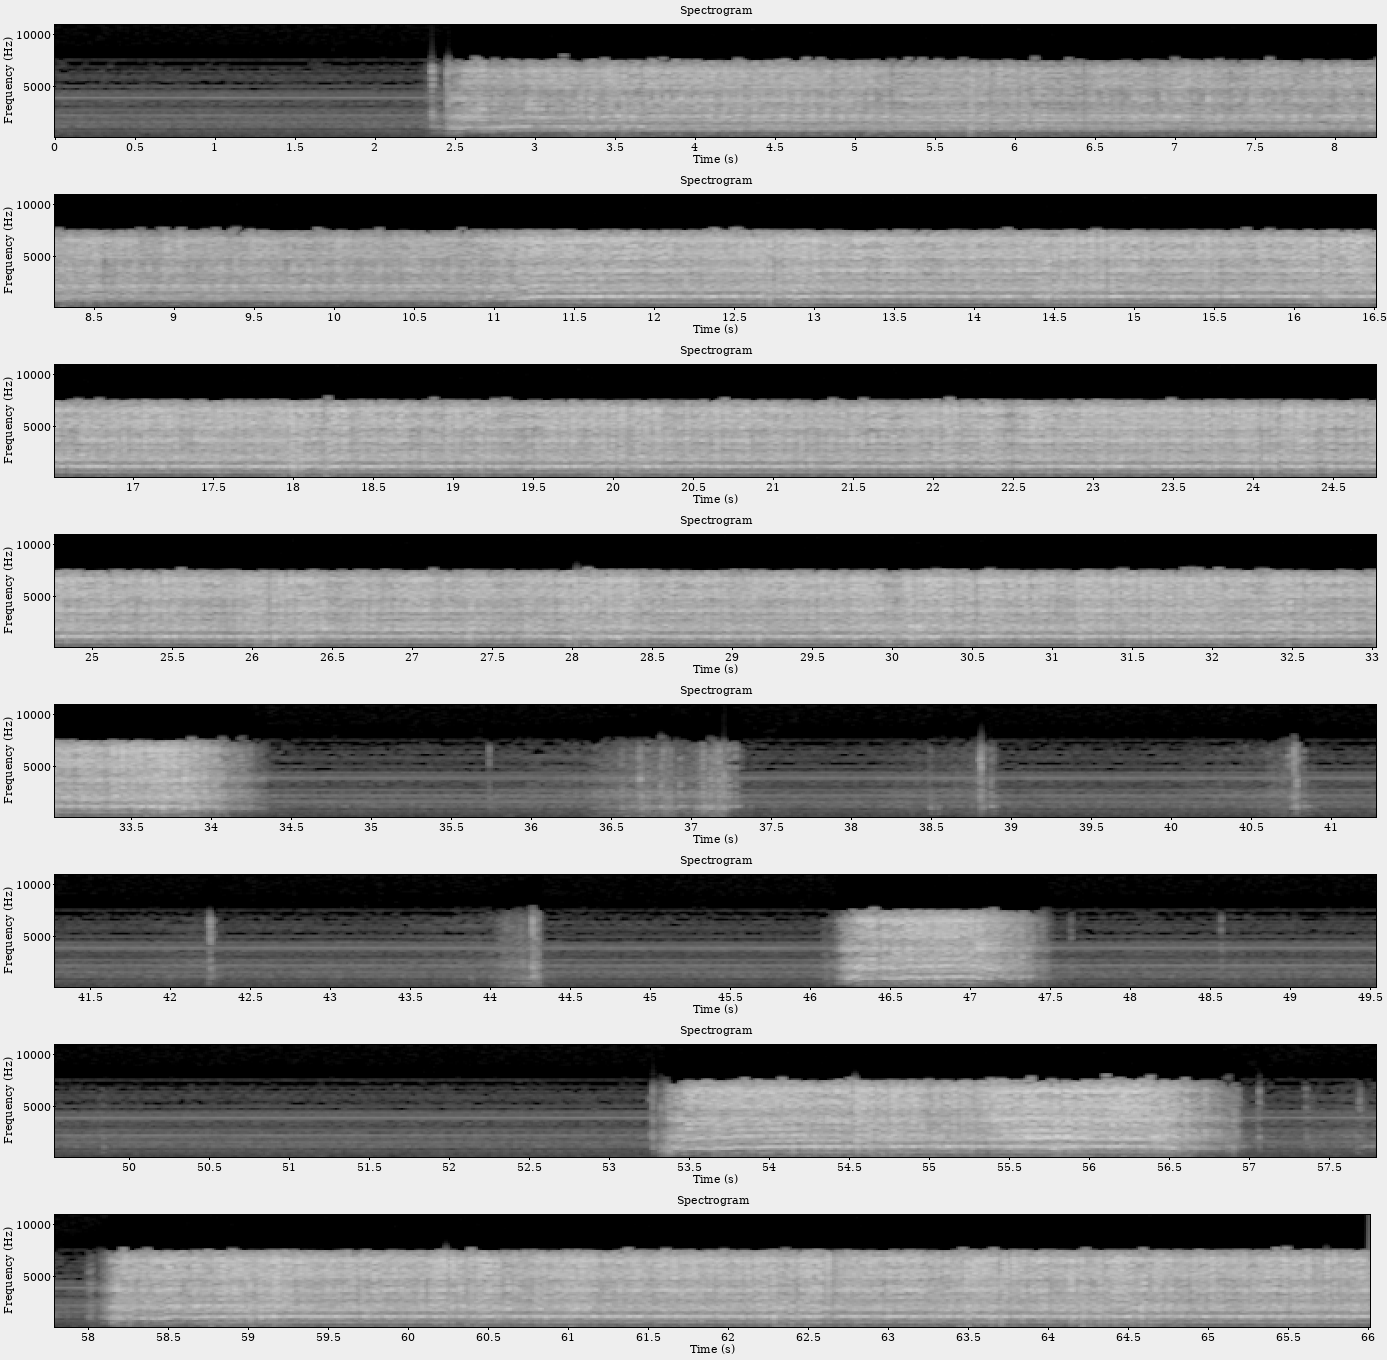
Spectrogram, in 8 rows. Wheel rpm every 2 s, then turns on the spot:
0, 70, 110, 110, 120, 130, 160, 160, 160, 160, 160, 160, 160, 160, 160, 160, 140, 10, 10, 0, 0, 0, 0, 60, 0, 0, 40, 150, 50, 110, 160, 170, 160.
none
